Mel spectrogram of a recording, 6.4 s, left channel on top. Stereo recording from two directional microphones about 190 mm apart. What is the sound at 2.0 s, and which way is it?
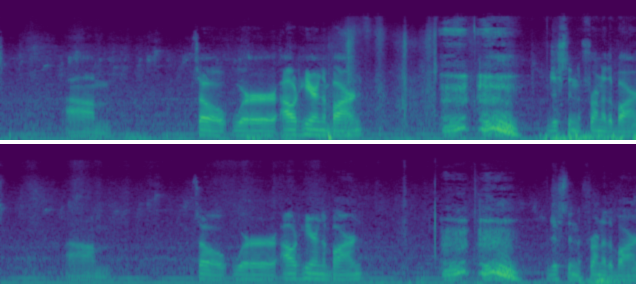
Speech, centre (ahead or behind).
